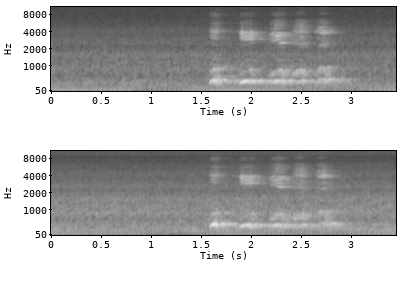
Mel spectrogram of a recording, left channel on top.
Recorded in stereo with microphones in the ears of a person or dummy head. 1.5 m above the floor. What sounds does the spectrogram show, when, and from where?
1.6 s laughter: centre (ahead or behind), 0.6 m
